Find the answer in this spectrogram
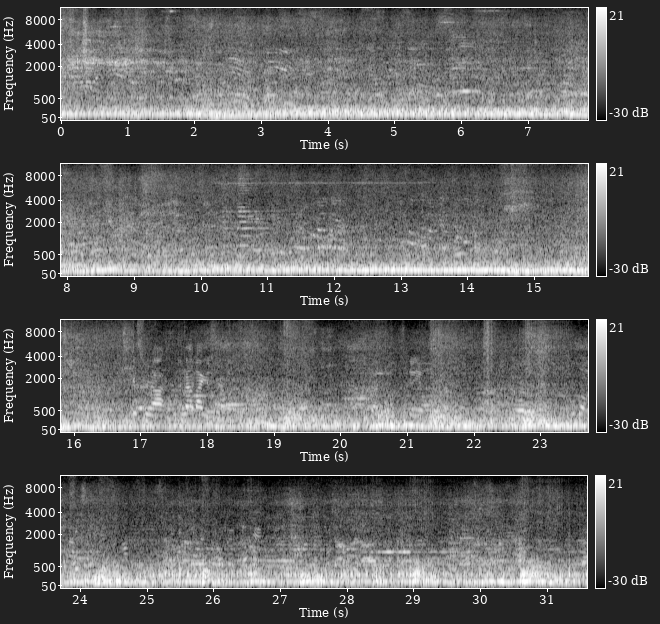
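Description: Cars moving along a street, with a strong, steady low drone that shifts pitch in a few steps, and people's voices. About halfway through the drone gives way to unclear voices and chatter with scattered knocks.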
